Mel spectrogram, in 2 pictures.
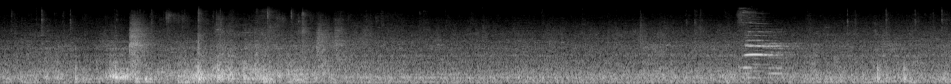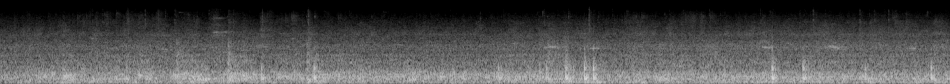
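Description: Train running along the line, heard from the driver's cab: a steady running rumble with wheel clicks and knocks over the rail joints. About seven and a half seconds in, the train's horn sounds once, briefly.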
